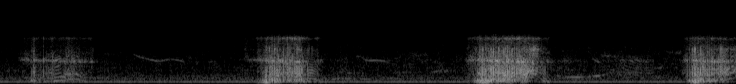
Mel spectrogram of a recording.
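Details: Adult man heavy snoring during sleep, reported to stop breathing at times; loud, rough snores about every two seconds with steady background hum, no pause heard in this stretch.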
